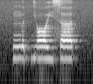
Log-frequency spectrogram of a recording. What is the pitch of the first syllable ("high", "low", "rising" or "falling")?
low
